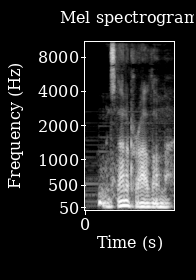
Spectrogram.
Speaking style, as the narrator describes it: I said

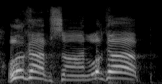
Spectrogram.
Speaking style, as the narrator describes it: An older sailor underneath shouted up

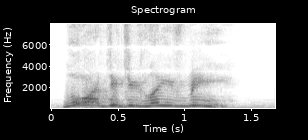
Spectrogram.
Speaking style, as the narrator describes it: he screamed

